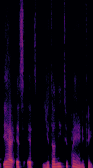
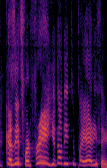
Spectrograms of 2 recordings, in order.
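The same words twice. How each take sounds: First: Soft, hushed stewardess explanation; gentle reassurance. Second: High-pitched, giggly mock explanation; amused explanation. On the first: Retold or imitated. Stewardess tells embarrassed passenger it is free, softly. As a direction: drop the volume and explain discreetly. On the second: Telling a poor passenger it is free, high and amused. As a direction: pitch it way up, as if obvious.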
